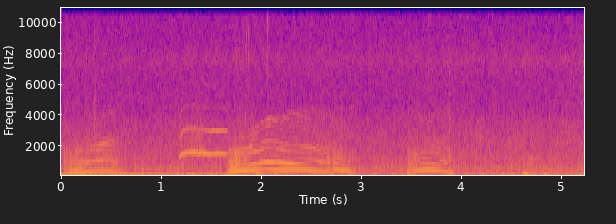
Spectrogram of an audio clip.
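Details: Domestic cat, a mother caring for and breastfeeding four-day-old kittens: clear, drawn-out meows, one long bending cry with a brief higher squeal, then a shorter falling meow, against a quiet low hum.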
